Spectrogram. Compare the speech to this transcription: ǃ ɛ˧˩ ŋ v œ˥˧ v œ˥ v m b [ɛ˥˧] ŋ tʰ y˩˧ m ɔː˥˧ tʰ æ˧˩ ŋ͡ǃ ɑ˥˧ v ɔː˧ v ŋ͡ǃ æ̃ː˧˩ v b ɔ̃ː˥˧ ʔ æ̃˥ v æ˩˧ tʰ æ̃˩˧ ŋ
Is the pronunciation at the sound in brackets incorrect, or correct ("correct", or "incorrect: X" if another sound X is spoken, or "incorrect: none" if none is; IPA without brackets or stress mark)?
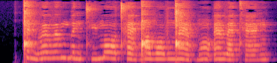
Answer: incorrect: ɛ˧˩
